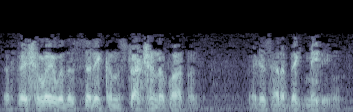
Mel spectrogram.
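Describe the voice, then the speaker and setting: An actor playing a big, blustery, dismissive building contractor in a 1950s radio drama. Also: male voice, low-pitched, lively intonation, fast, a little hiss or hum. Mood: guarded, challenging. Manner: blustery, dismissive, smooth-talking evasive. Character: big, brusque, bullying male building contractor. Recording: narrow muffled vintage radio recording.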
